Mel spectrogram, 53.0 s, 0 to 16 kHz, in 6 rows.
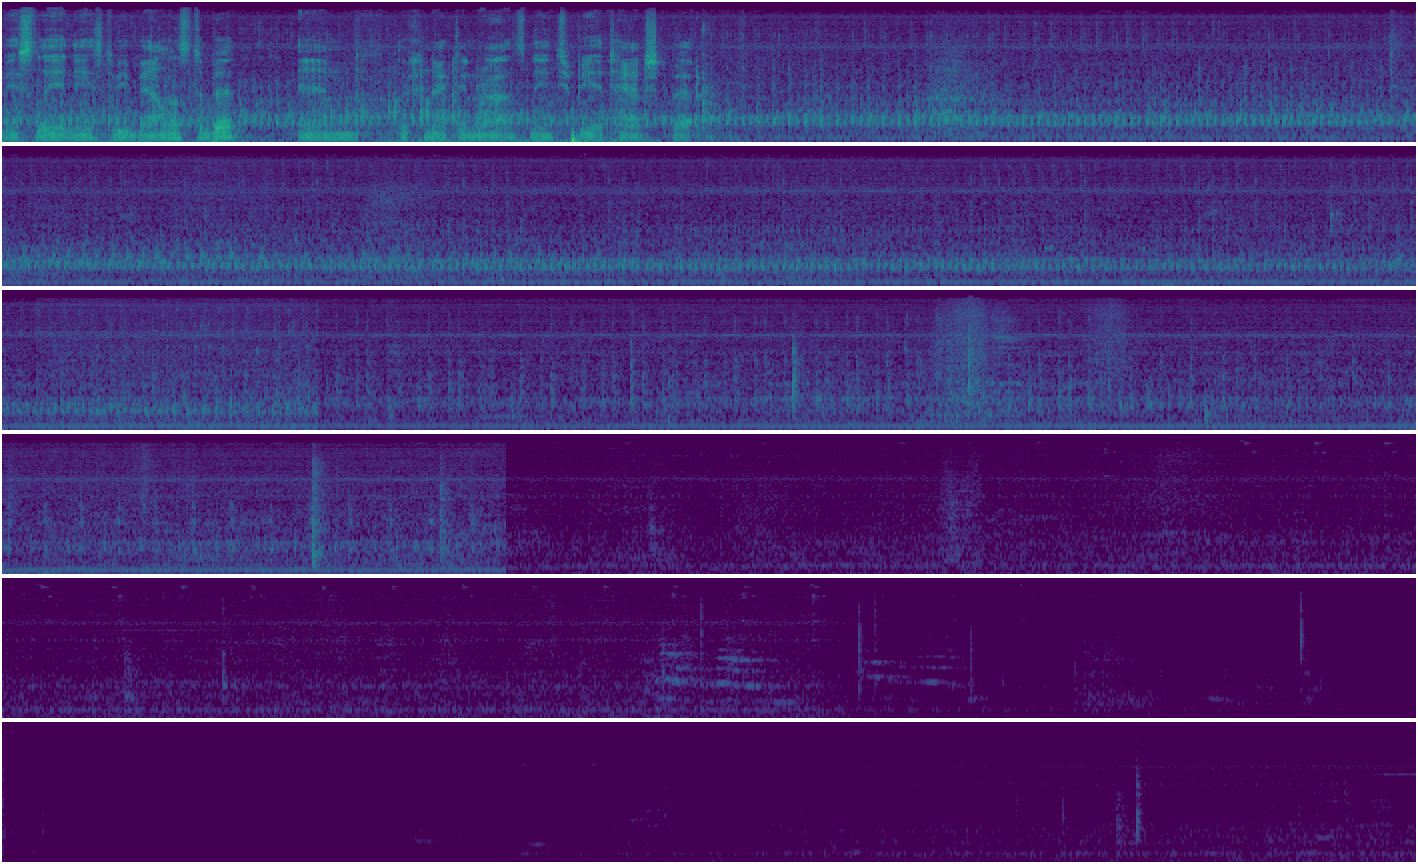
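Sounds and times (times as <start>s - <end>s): engine whirring rattle: 0.0s - 29.7s
low steady hum: 0.0s - 40.4s.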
